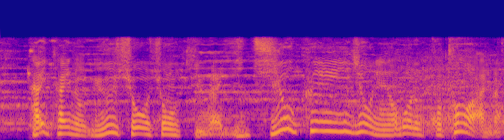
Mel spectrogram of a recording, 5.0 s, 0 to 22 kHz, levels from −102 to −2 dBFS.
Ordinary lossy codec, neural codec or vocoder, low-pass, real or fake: none; vocoder, 22.05 kHz, 80 mel bands, HiFi-GAN; 7.2 kHz; fake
